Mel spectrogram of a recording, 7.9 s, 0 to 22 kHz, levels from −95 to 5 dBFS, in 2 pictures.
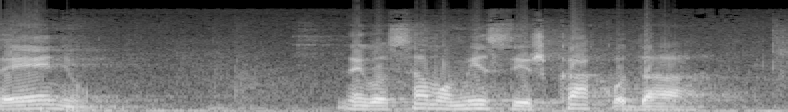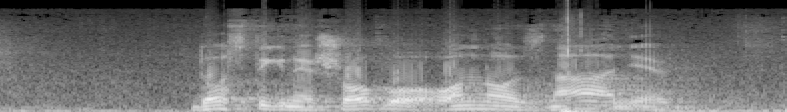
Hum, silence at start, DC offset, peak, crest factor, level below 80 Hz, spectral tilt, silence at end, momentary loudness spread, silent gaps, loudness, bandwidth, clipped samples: none; 0 s; 0.8%; 0 dBFS; 12 dB; -26 dBFS; -6 dB/octave; 0 s; 20 LU; none; -10 LUFS; over 20 kHz; 2%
